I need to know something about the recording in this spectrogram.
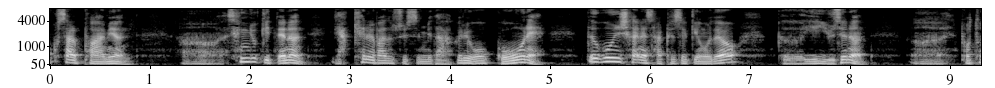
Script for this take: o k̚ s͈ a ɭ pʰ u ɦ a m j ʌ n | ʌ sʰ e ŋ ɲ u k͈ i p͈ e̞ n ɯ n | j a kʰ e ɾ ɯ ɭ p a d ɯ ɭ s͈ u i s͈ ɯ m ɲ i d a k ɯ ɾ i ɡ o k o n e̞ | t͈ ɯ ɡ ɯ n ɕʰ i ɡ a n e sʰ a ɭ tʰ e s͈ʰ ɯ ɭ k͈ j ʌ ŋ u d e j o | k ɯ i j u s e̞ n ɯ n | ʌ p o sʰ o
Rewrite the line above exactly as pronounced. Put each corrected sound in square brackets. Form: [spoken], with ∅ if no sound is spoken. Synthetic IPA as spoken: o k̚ s͈ a ɭ pʰ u ɦ a m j ʌ n | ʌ sʰ e ŋ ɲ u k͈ i [t͈] e̞ n ɯ n | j a kʰ e ɾ ɯ ɭ p a d ɯ ɭ s͈ u i s͈ ɯ m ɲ i d a k ɯ ɾ i ɡ o k o n e̞ | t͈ ɯ ɡ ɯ n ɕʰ i ɡ a n e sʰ a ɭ [pʰ] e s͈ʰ ɯ ɭ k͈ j ʌ ŋ u d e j o | k ɯ i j u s e̞ n ɯ n | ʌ p o [tʰ] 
